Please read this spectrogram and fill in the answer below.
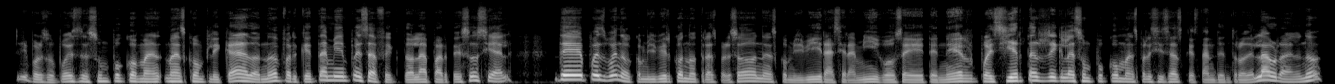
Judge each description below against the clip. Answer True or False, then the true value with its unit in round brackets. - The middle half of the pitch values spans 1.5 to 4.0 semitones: False (4.8 semitones)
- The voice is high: False (130 Hz)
